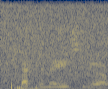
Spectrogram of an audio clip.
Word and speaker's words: echinacea: Generally, there's no classical Latin or classical Greek pronunciation, although when we say echinacea for ECH, the CH in Latin pronunciation would be a hard K.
